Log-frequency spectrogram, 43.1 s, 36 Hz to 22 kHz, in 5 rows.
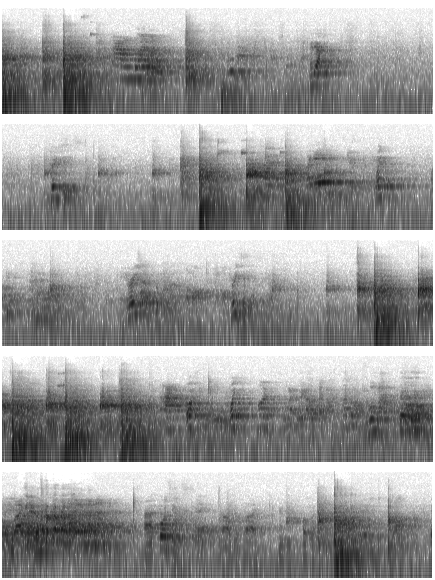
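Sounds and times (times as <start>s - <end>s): rubber ball thudding in hall: 0.0s - 2.2s, 3.6s - 5.0s, 11.6s - 15.3s, 23.7s - 29.0s, 40.0s - 42.9s.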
